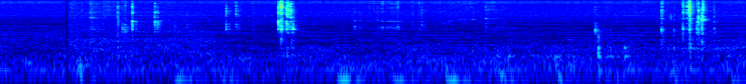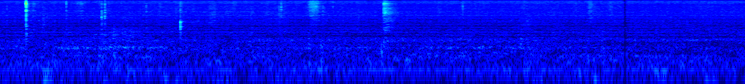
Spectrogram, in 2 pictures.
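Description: Metal tweezers click and scrape against a plastic jar.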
